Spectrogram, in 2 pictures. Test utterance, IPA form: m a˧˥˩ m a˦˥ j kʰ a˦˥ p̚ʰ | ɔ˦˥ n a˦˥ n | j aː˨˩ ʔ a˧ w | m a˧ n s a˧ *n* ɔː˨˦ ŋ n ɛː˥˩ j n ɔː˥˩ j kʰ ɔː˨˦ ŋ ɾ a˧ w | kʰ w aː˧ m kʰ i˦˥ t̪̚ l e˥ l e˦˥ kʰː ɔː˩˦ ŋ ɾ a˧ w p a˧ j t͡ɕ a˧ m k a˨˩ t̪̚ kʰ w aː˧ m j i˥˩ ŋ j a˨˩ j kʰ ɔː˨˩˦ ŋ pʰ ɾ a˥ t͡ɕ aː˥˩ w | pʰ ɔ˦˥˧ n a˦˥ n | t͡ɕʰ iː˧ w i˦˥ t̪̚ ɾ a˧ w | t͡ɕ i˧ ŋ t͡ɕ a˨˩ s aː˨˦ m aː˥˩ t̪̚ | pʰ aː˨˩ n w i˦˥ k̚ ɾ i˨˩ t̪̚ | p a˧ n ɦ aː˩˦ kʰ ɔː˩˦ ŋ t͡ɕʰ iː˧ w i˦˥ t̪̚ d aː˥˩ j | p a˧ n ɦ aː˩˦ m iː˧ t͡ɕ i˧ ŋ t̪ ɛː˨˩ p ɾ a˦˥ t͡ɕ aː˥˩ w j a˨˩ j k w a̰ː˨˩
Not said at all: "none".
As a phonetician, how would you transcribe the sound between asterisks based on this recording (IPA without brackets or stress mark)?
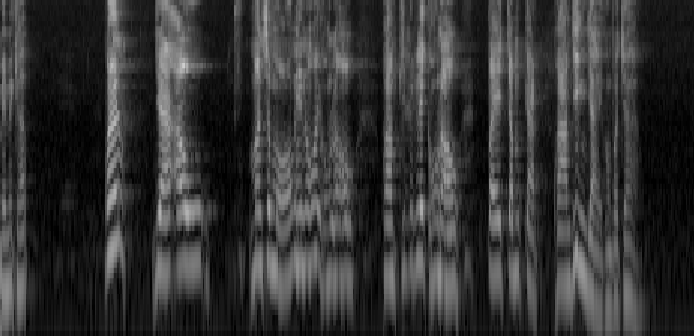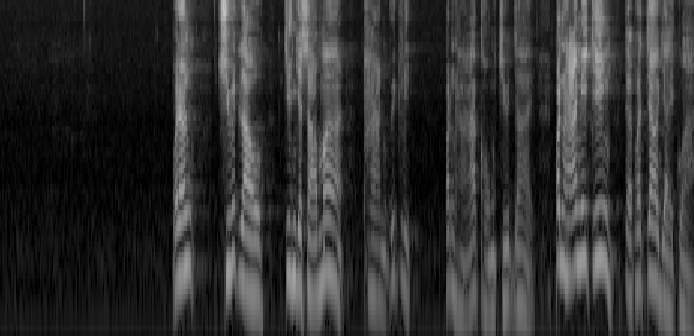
m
